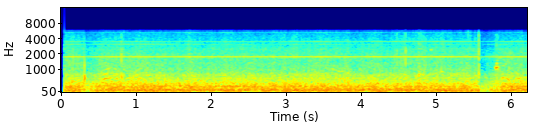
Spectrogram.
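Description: Cabin noise inside an Avro RJ airliner on its landing approach: a steady rush of airflow and turbofan engine noise, with a constant high engine whine over it. A click and a brief drop in the noise come near the end.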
